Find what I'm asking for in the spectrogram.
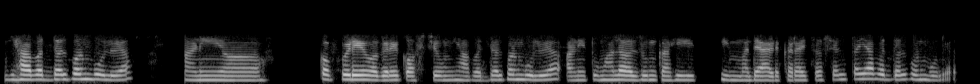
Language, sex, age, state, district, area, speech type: Marathi, female, 18-30, Maharashtra, Nashik, urban, conversation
